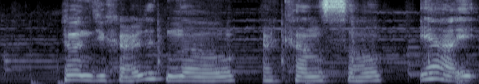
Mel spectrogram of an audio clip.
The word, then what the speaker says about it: Arkansas: A lot of Mexican people I talk to call it ar Kansas. Yeah. Like that's the thing, right? But actual the actual pronunciation of of that state is Aranso.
